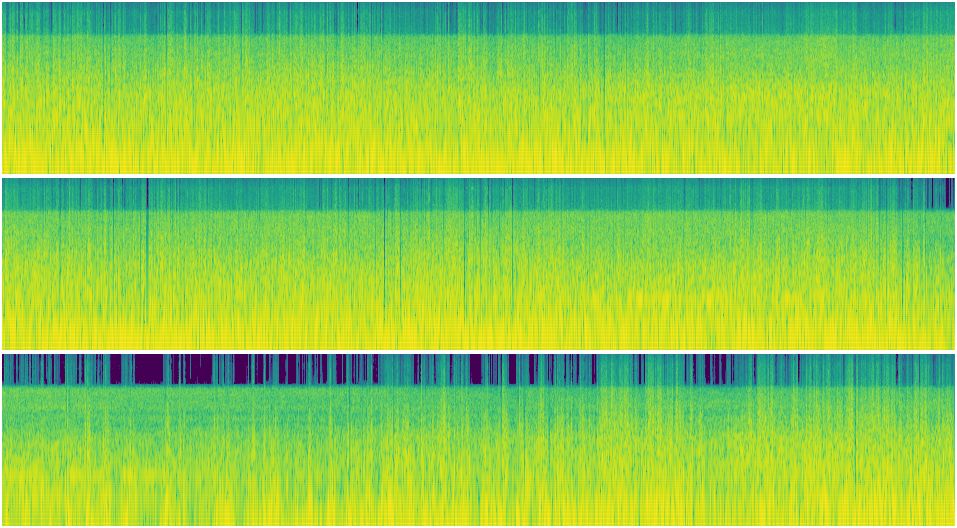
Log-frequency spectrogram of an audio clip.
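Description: Heavy wind buffeting on the microphone held out of a moving train's window, mixed with the train's running noise, loud and nearly constant; it eases a little about two-thirds of the way through. A short low steady hum shows twice around the middle.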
